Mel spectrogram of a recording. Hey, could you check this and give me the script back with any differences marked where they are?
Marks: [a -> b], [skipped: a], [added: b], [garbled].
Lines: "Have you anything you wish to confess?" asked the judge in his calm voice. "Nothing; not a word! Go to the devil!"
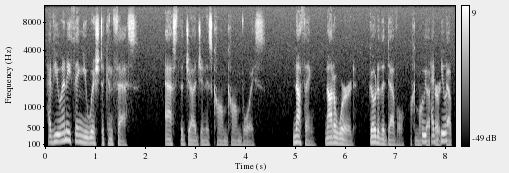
"Have you anything you wish to confess?" asked the judge in his calm [added: calm] voice. "Nothing; not a word! Go to the devil!" [garbled]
